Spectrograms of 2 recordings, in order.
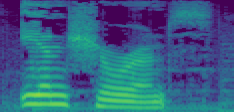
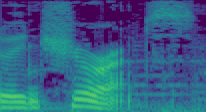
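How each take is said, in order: First: The stress is on the first syllable. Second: The stress is on the second syllable. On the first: The speaker calls it wrong. "the big bugaboo" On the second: The speaker calls it right. "which is the preferred pronunciation"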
